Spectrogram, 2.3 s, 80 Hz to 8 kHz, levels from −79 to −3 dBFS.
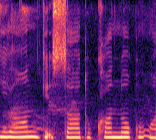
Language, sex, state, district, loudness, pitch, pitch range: Garo, female, Meghalaya, North Garo Hills, -12 LUFS, 270 Hz, 260-280 Hz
